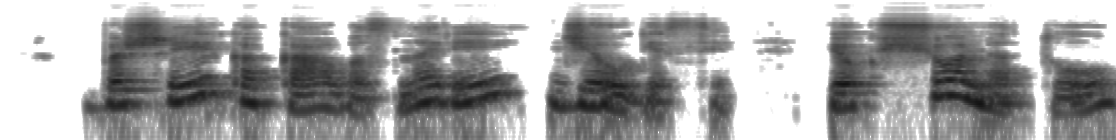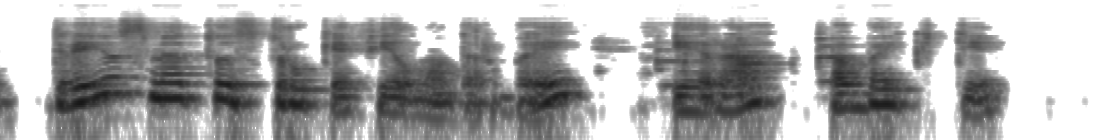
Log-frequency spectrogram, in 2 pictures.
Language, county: Lithuanian, Klaipėda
